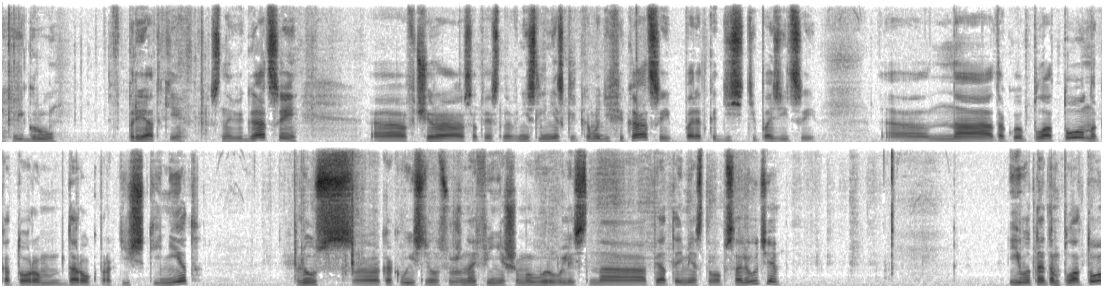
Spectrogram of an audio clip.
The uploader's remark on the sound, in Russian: Этот выпуск я записал на бивуаке, развернувшемся на берегу Атлантического океана недалеко от города Дахла.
